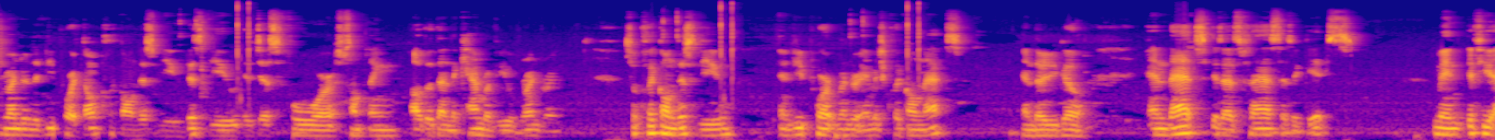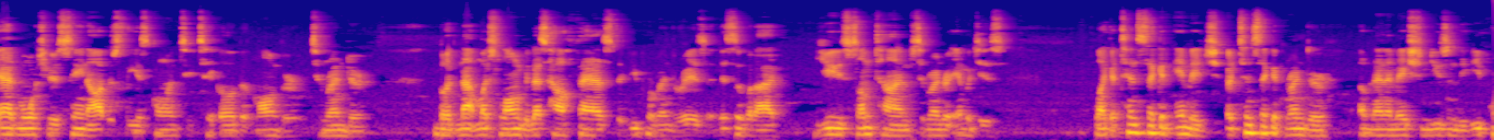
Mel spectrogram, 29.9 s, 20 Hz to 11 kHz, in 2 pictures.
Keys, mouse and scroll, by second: 2.5 click, 7.3 click.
